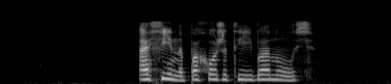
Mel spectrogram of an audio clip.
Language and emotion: Russian, neutral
